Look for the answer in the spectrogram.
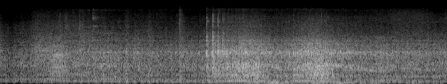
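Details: Yamaha Soul GT (54P) scooter after replacing a broken V-belt, started with the CVT cover off to seat the belt: catches and idles evenly with a smooth belt whir, no slap or squeal; normal idle.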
